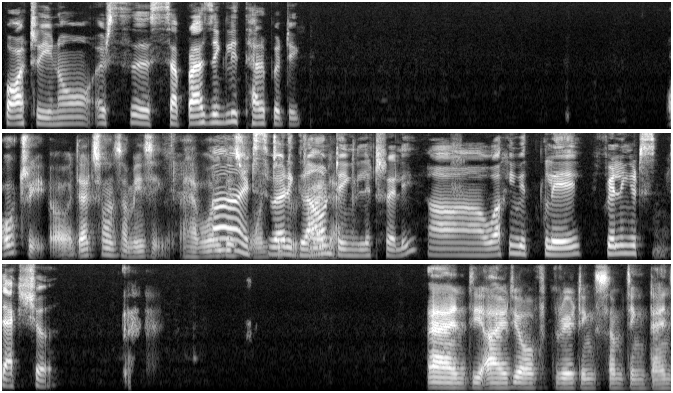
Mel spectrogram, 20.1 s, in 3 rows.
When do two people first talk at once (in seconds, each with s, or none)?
8.8 s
